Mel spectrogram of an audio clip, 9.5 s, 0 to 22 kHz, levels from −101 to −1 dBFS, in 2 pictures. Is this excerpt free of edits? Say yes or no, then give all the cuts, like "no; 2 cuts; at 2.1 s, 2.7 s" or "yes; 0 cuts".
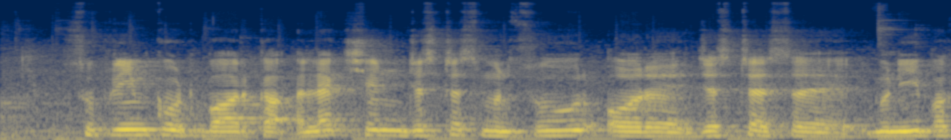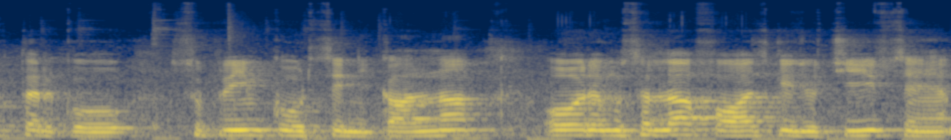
yes; 0 cuts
